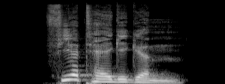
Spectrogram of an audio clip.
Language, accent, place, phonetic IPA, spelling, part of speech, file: German, Germany, Berlin, [ˈfiːɐ̯ˌtɛːɡɪɡəm], viertägigem, adjective, De-viertägigem.ogg
- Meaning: strong dative masculine/neuter singular of viertägig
